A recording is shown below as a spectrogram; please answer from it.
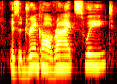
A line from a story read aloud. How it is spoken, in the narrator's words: he cooed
